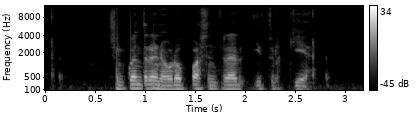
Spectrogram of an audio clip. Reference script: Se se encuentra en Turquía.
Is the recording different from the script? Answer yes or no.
yes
